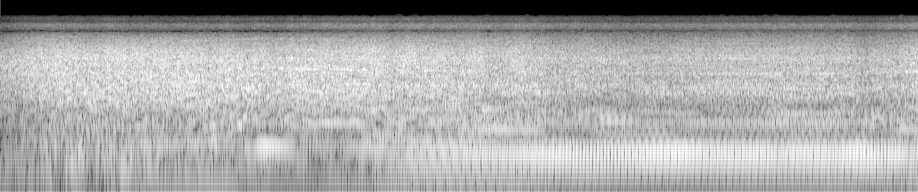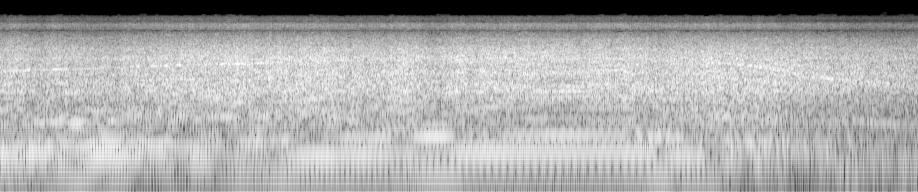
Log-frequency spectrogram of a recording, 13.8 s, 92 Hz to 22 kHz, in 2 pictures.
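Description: Small-block Chevy V8 at full throttle on an engine dyno, making a power pull: its note climbs steadily as revs rise to nearly 7,000 rpm. Near the end the throttle is closed and the revs fall away.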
